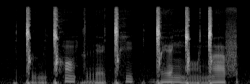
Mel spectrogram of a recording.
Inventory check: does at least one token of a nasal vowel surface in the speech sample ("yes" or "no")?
yes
